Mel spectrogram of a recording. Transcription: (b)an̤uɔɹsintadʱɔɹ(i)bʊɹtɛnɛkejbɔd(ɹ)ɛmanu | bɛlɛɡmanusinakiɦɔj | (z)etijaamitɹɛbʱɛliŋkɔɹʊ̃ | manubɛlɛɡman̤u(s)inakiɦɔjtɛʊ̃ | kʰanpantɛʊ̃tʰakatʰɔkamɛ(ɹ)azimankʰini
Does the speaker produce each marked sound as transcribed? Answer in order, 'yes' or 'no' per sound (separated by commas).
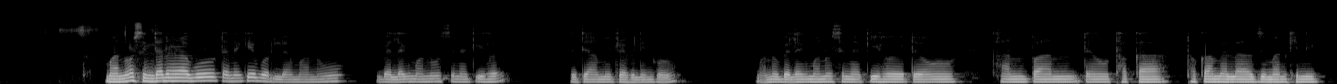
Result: no, no, no, yes, yes, no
